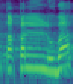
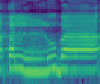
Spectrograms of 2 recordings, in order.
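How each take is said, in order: First: تقلبا read slowly and simply, with the right sounds; the clean reading of تقلبا; slow correct تقلبا. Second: تقلبا said the wrong way, not as Quranic recitation wants; a deliberately wrong reading of تقلبا. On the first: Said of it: "simple". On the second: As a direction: demo of the mistake in تقلبا. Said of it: "اگر ایسے پڑھیں گے تو غلط ہو جائے گا". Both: Shown as a demonstration.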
